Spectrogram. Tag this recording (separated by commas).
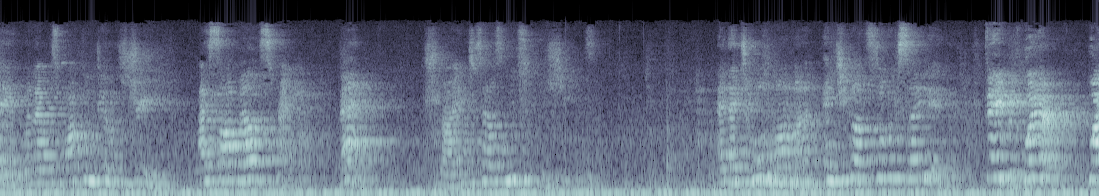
Speech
